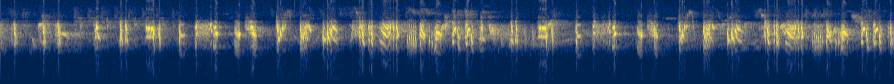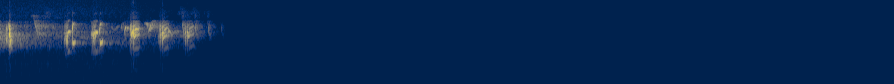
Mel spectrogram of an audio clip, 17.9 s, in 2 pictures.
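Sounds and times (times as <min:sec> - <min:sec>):
Olive-tree Warbler singing: 0:00.0 - 0:11.2.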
